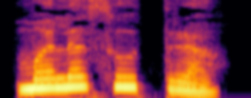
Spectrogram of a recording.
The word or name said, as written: ಮಲಸೂತ್ರ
